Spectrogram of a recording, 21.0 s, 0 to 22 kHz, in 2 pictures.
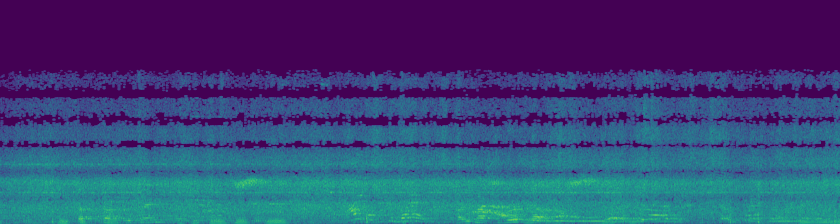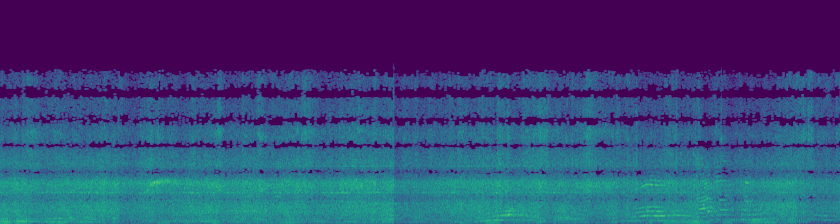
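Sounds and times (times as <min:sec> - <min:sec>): waterfall rushing and splashing: 0:00.0 - 0:21.0
people talking: 0:00.6 - 0:03.7, 0:04.3 - 0:21.0.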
